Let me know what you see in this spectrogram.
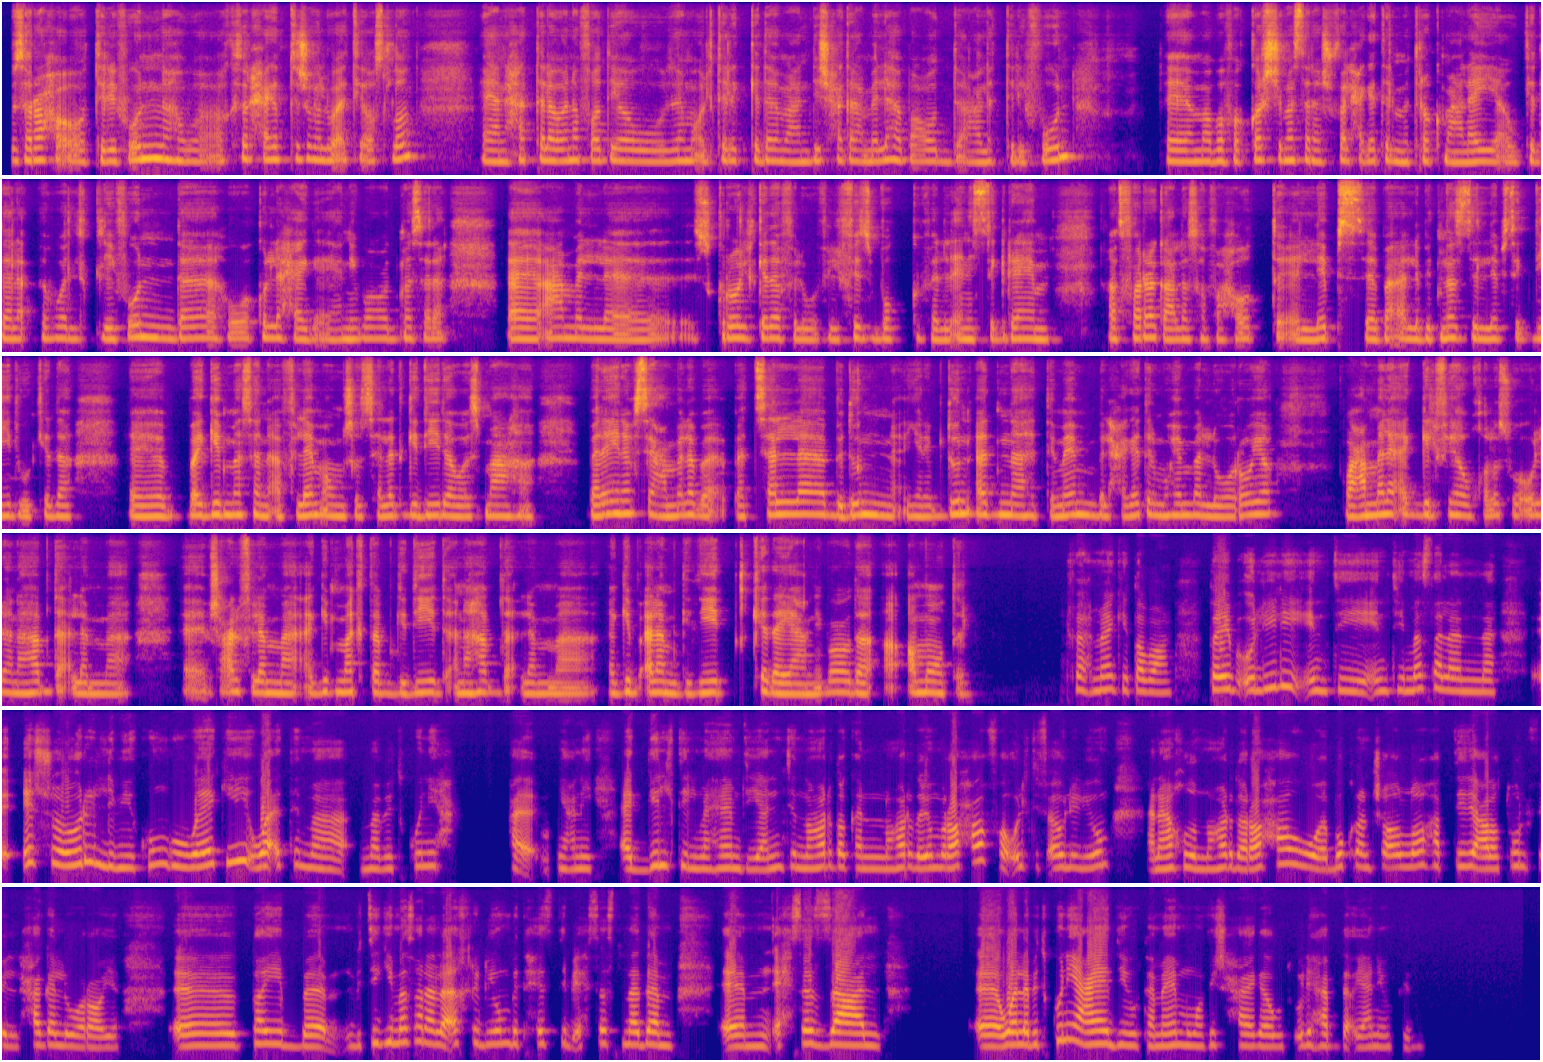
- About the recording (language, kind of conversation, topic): Arabic, advice, إيه اللي مخلّيك بتأجّل أهداف مهمة عندك على طول؟
- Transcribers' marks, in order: static; in English: "scroll"; distorted speech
